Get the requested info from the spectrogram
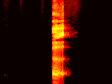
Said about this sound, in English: Sorry. That was weak. That was weak. That was more I was like stuck. That sounded more like a barf burp. That's exactly what that was. And I can taste it now.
